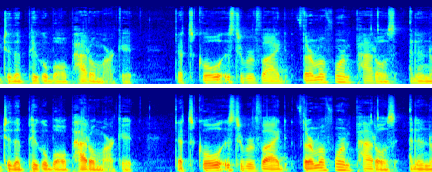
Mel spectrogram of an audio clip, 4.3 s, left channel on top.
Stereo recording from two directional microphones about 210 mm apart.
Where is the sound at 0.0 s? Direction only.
20° right (ahead or behind).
